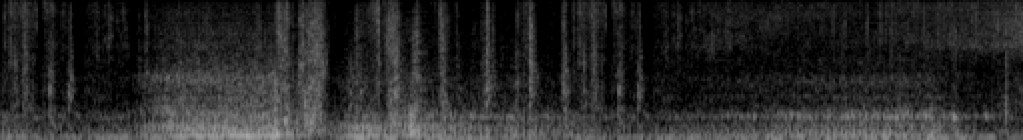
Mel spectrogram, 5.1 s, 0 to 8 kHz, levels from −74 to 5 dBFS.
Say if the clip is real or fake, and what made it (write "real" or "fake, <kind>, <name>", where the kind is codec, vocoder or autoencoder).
fake, vocoder, Vocos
